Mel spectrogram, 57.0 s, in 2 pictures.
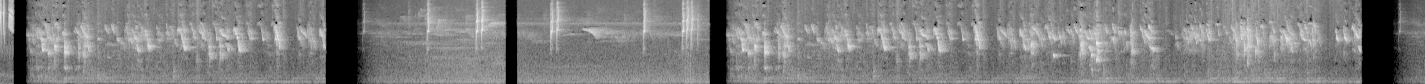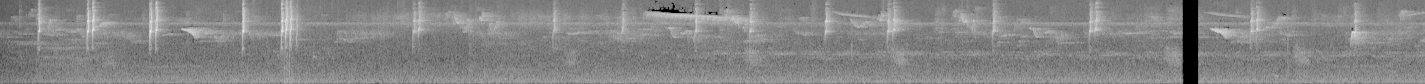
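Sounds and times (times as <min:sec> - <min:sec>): sharp bird chirps: 0:00.0 - 0:03.1, 0:33.3 - 0:34.6
chatter of many birds: 0:00.0 - 0:06.5, 0:12.0 - 0:27.2, 0:28.6 - 0:52.2, 0:52.8 - 0:57.0.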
